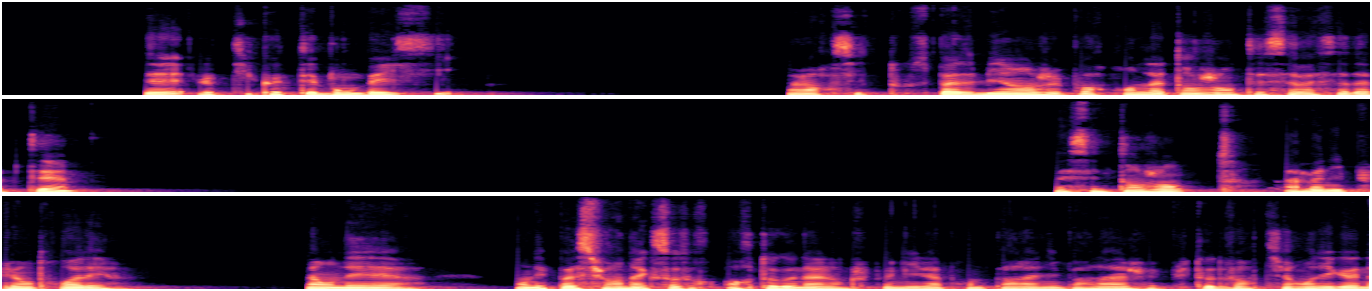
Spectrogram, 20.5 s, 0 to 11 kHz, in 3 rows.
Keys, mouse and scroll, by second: 0.5 alt+middle click, 1.9 middle click, 2.4 alt+middle click, 3.0 alt+click, 4.8 click, 7.2 right click, 10.0 click, 11.7 alt+click.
